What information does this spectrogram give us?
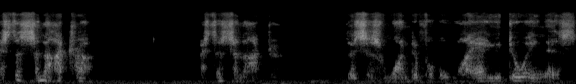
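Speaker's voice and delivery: very quiet, breathy, barely audible whisper. Walking toward the dais, recounting a question he whispered to his host, retelling a whisper. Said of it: "I whisper".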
